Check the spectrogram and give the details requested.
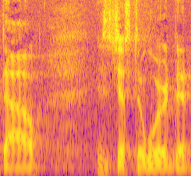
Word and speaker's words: Dao: as I've been researching aism which is spelled t AO i m t o the da the word Dao is just a word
